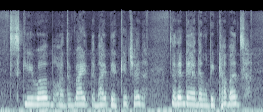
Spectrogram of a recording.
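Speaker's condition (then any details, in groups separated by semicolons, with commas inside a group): Motor neuron disease; still able to speak, lack of breath, swallowing easily goes the wrong way, phlegm in throat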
